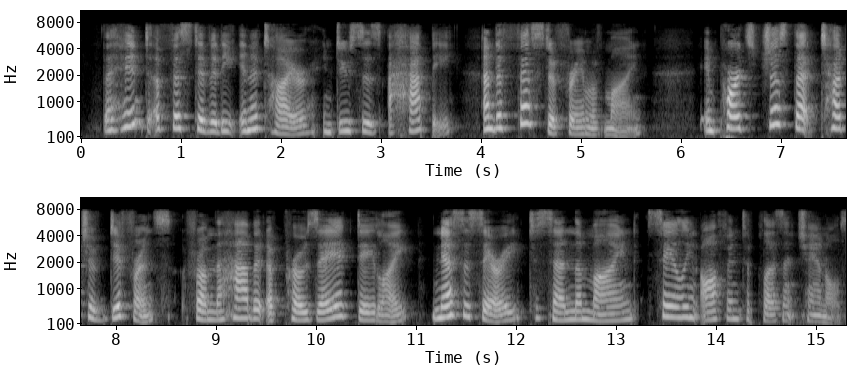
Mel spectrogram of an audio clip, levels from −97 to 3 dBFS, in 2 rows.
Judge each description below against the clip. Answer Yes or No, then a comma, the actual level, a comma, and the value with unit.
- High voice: Yes, high, 240 Hz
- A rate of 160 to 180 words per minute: No, average, 145 wpm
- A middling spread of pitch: No, wide, 6.8 semitones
